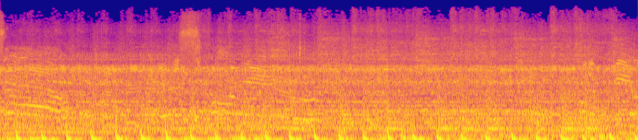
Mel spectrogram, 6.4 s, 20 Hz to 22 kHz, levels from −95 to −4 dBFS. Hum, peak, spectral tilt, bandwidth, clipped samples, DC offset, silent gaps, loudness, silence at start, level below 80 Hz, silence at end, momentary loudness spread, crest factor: none; 0 dBFS; -4 dB/octave; 17.5 kHz; under 0.1%; under 0.1%; none; -9 LUFS; 0 s; -12 dBFS; 0 s; 1 LU; 8 dB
